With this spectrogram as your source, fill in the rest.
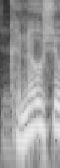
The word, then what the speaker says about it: Kenosha: Once again, those of you living under a rock in Wisconsin, I believe the town was, how you pronounce it? Kenosha, Wisconsin.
